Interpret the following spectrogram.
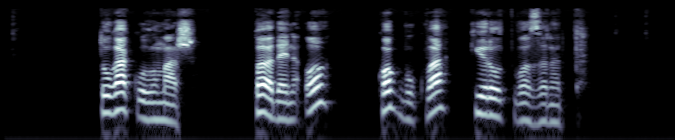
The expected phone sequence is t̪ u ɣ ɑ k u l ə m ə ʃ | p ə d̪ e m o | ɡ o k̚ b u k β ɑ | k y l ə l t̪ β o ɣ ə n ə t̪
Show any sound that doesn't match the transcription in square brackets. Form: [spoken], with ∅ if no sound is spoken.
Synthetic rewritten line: t̪ u ɣ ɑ k u l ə m [ɑ] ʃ | p ə d̪ e [n] o | [k] o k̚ b u k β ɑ | k y [ɾ] ə l t̪ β o [z] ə n ə t̪

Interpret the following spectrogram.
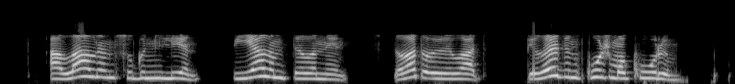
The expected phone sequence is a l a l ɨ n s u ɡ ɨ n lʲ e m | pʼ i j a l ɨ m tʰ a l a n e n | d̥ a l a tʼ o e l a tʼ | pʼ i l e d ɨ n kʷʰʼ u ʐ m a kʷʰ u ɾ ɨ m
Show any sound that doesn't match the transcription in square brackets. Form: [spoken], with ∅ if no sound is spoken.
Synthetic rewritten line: a l a l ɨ n s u ɡ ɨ n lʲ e [n] | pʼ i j a l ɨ m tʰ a l a n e n | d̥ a l a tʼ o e l a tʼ | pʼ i l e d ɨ n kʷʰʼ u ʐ m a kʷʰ u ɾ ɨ m

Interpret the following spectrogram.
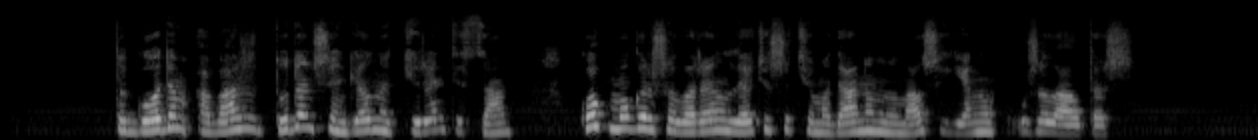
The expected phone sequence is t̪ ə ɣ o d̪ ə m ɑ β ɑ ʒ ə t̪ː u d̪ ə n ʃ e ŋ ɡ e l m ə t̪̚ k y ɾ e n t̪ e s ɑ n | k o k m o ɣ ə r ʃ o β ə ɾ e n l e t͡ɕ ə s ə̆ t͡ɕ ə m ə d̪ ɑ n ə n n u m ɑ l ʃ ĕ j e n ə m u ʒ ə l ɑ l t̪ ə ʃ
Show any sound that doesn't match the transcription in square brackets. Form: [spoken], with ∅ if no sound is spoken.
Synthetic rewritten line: t̪ ə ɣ o d̪ ə m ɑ β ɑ ʒ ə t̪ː u d̪ ə n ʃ e ŋ ɡ e l [n] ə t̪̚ k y ɾ e n t̪ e s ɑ n | k o k m o ɣ ə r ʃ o β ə ɾ e n l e t͡ɕ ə [ʃ] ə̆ t͡ɕ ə m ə d̪ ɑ n ə [m] n u m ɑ l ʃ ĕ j e [ŋ] ə m u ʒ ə l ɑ l t̪ ə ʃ

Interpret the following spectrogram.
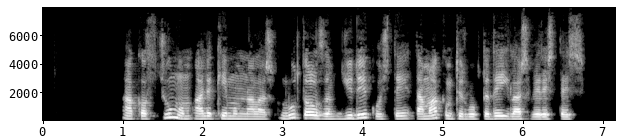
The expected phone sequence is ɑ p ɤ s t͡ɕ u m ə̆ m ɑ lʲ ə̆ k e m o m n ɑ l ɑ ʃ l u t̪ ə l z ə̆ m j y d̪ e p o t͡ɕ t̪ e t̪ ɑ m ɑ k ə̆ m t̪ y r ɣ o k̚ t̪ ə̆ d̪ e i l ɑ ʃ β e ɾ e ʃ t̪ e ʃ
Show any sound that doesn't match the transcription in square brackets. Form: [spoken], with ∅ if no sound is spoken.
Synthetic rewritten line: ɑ [k] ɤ s t͡ɕ u m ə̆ m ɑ lʲ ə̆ k e m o m n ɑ l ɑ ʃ l u t̪ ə l z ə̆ m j y d̪ e [k] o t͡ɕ t̪ e t̪ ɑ m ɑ k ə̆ m t̪ y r ɣ o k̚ t̪ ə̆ d̪ e i l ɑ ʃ β e ɾ e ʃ t̪ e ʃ

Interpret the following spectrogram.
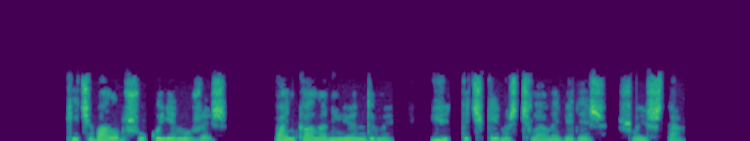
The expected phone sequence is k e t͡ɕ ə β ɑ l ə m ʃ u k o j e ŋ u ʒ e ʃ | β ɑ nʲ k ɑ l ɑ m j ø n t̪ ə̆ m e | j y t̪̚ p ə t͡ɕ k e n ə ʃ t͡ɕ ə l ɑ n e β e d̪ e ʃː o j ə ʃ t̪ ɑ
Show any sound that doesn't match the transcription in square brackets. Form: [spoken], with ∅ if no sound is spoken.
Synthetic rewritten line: k e t͡ɕ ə β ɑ l ə m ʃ u k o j e ŋ u ʒ e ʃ | β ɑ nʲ k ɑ l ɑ [n] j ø n [d̪] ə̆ m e | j y t̪̚ p ə t͡ɕ k e [m] ə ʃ t͡ɕ ə l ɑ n e β e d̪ e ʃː o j ə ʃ t̪ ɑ

